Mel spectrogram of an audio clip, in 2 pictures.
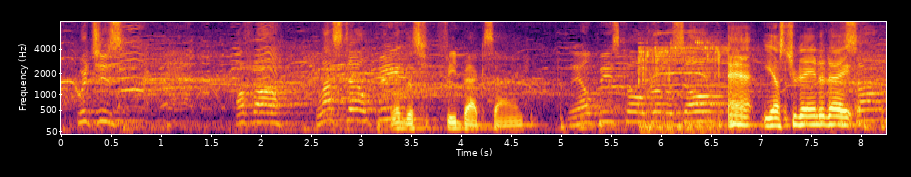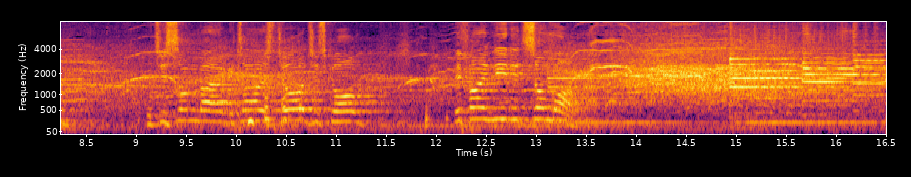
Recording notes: LIVE from …fest 2023! The Untitled … Podcast recorded their first-ever live show at The Fest For … Fans in Rosemont, IL; proud home of a Caddyshack restaurant and a surprisingly large mafia influence. In front of an unsuspecting, live audience.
